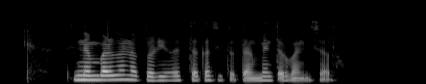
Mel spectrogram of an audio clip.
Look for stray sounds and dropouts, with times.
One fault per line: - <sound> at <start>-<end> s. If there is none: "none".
none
